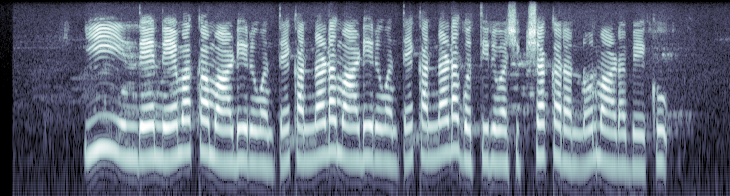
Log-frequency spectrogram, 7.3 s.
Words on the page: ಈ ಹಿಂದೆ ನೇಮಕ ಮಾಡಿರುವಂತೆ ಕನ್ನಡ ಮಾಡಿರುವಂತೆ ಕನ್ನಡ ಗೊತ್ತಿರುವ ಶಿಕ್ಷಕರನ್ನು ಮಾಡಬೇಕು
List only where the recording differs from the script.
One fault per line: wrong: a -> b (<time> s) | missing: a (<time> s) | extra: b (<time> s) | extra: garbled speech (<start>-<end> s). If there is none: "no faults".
no faults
